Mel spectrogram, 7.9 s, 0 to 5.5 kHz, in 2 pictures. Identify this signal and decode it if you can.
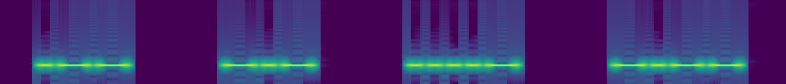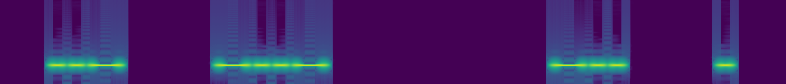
Morse code, heard as a keyed tone, about 25 wpm, spaced as for 13 wpm, 600 Hz. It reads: WK4YUX DE
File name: QSO 305 13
